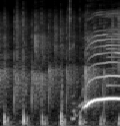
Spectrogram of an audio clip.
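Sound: clapping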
